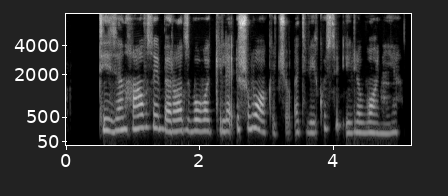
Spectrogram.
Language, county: Lithuanian, Alytus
